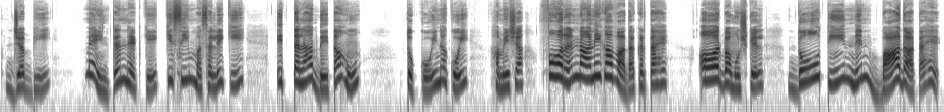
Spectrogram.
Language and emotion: Urdu, disgusted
